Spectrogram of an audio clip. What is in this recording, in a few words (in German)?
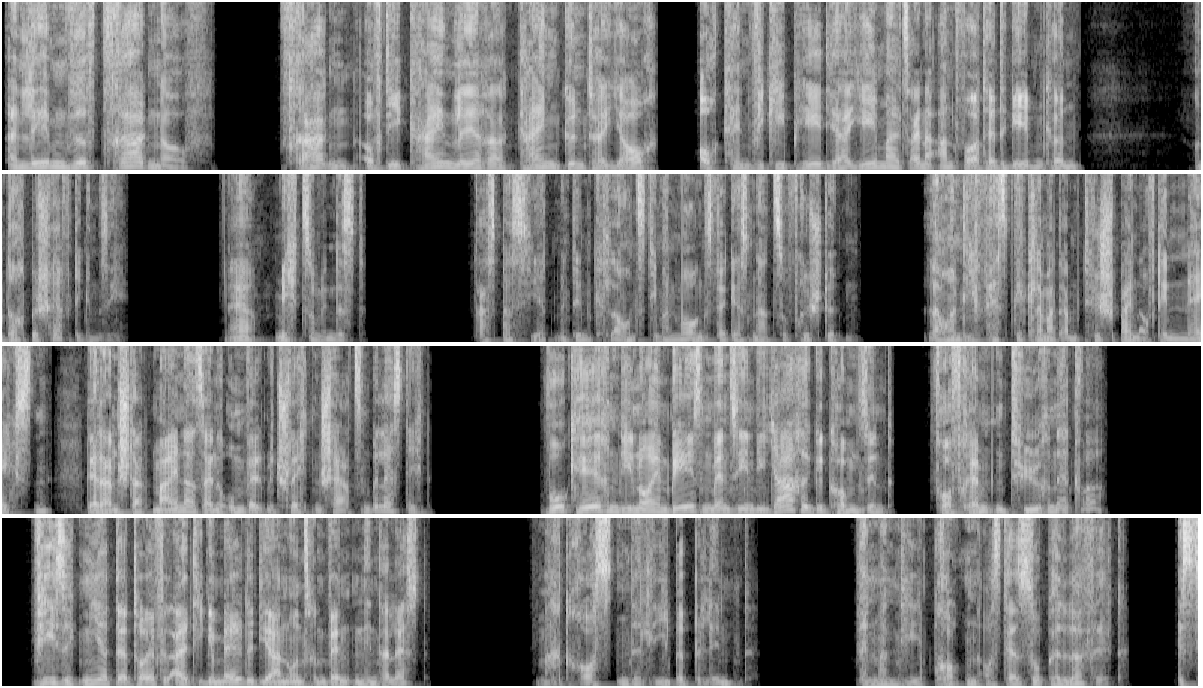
Schauspiel Witzig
